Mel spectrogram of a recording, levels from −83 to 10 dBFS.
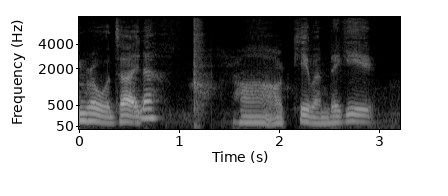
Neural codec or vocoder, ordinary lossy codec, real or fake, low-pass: codec, 16 kHz, 0.5 kbps, X-Codec, HuBERT features, trained on LibriSpeech; none; fake; none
